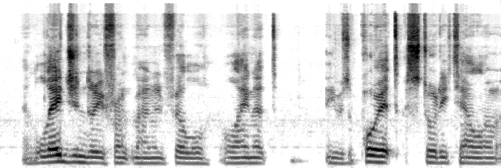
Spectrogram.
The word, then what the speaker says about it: Lynott: mighty legends that are Thin Lizzy and Phil Lynott, because that's how his name is supposed to be pronounced according to his daughters.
